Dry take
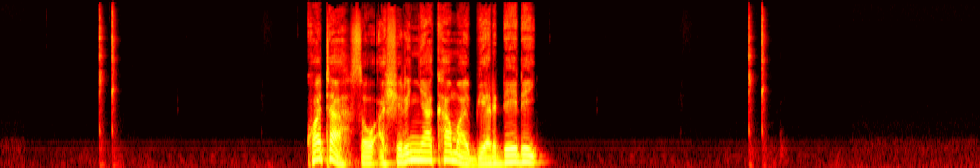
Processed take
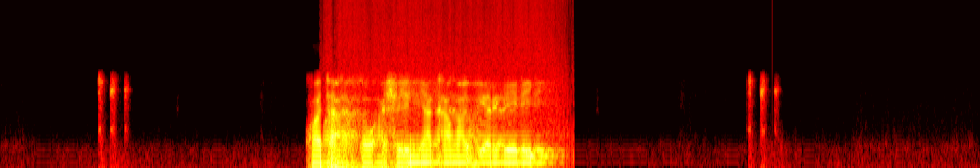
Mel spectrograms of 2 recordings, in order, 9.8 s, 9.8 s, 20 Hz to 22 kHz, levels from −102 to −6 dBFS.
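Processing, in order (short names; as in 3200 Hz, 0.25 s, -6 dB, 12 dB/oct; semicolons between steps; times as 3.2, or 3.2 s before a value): echo 0.138 s -9 dB; monotone LPC vocoder at 8 kHz 120 Hz; 4.07–7.58 HPF 61 Hz 12 dB/oct; lo-fi delay 0.107 s, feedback 55%, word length 6-bit, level -11 dB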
